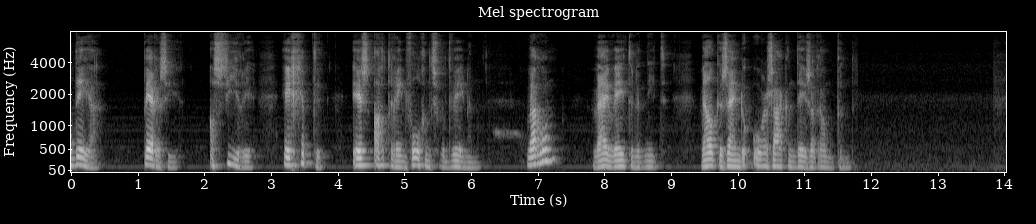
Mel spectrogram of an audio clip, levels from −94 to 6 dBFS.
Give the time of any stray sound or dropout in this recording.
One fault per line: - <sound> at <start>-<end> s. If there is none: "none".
none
